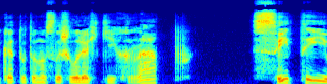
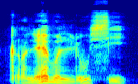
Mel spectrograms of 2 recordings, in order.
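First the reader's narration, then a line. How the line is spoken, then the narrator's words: Whispered. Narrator (Russian): прошептал Дафу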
